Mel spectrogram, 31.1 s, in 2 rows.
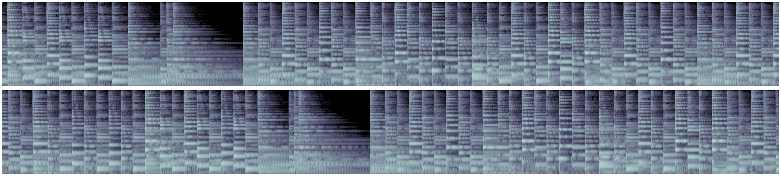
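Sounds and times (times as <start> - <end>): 
guitar study in E minor: 0.0 - 31.0.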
